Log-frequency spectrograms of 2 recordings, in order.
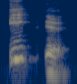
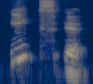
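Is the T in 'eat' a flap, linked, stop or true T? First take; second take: stop T; true T. First: The T is cut off with a stop. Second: The T is fully released and separate. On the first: "I could make this a stop T and say" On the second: "It could be a true T"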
